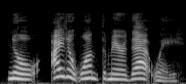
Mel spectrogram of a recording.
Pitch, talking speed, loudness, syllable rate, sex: 240 Hz, 255 wpm, -19 LUFS, 5.1 syllables/s, female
